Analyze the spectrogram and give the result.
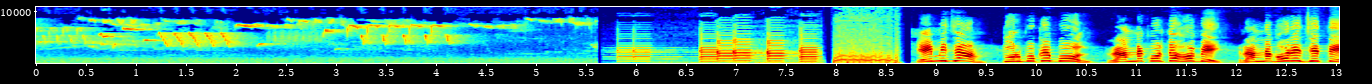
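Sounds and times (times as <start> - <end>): stepped musical tones: 5.7 - 7.9.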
